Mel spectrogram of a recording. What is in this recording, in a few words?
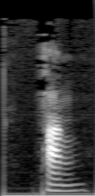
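"phang3", Teochew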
